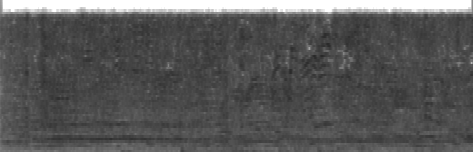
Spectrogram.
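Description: Children playing at the midday recess between classes in a public school playground in the Valencian Community, Spain: a steady, loud wash of overlapping young voices, shouts and chatter blending into a continuous bright babble with occasional sharper cries.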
